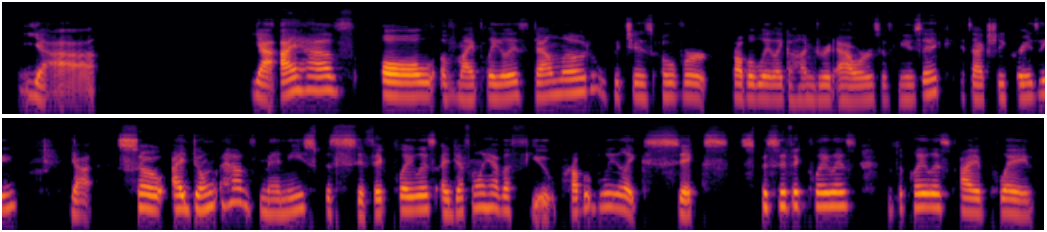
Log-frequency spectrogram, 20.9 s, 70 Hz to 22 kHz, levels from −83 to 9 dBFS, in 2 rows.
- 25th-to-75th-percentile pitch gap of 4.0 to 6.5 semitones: Yes, average, 5.2 semitones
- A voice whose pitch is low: No, high, 190 Hz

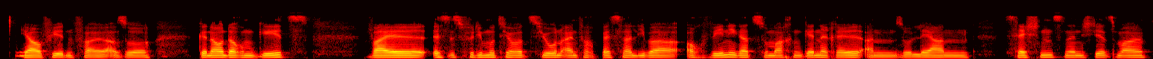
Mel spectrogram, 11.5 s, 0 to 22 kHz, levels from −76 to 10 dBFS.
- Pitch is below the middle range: Yes, low, 125 Hz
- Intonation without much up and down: Yes, narrow, 2.0 semitones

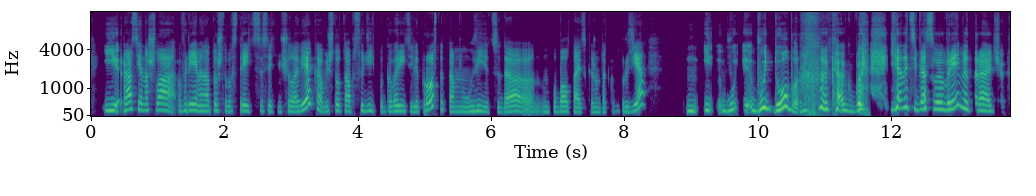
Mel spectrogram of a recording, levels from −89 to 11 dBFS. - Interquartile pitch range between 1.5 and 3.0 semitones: No, average, 4.1 semitones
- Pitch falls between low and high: No, high, 195 Hz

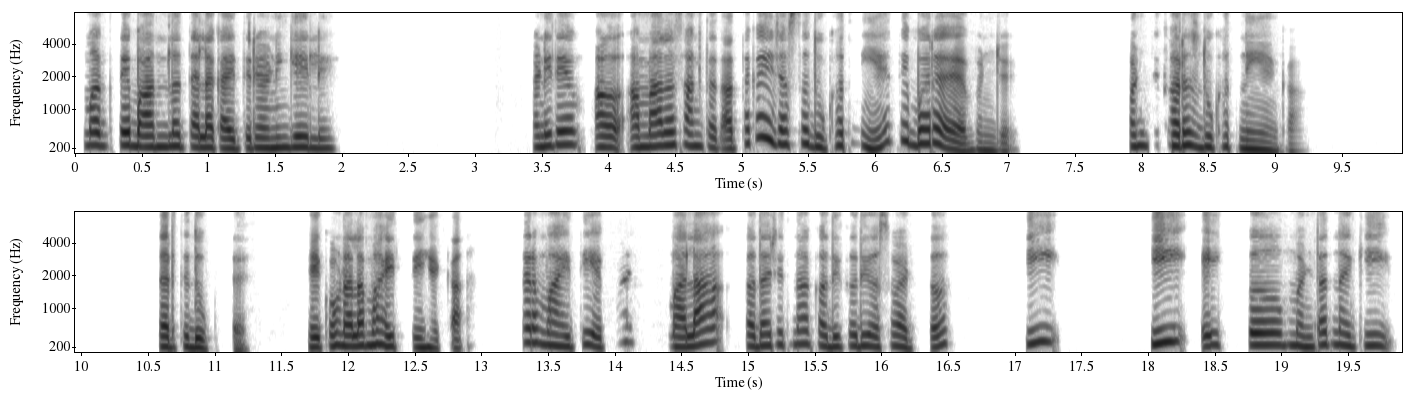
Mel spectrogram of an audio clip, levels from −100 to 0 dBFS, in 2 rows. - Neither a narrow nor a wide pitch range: Yes, average, 3.7 semitones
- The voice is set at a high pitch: Yes, high, 225 Hz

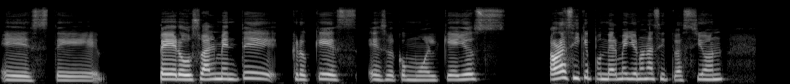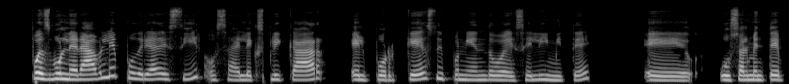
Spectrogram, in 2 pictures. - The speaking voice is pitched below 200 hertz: No, high, 225 Hz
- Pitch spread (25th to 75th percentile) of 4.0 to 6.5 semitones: No, average, 3.0 semitones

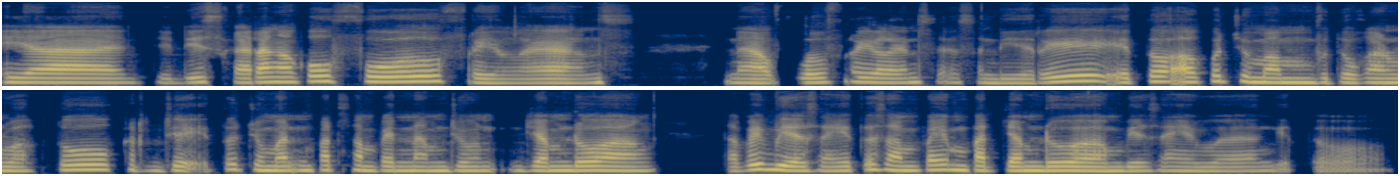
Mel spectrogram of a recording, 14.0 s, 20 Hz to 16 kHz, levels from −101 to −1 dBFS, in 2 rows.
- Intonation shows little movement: Yes, narrow, 1.9 semitones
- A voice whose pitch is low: No, medium, 185 Hz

